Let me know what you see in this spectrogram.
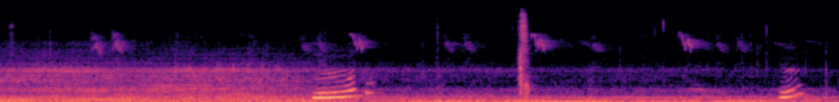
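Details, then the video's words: Stray kitten in Morocco meowing for its mother, a street cat named Mama who was out looking for food; two short rising harmonic meows about four seconds apart over steady low background hum. "Mama the cat who was looking for food came when she heard her kitten meow."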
